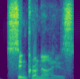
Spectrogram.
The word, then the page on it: synchronize: British English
